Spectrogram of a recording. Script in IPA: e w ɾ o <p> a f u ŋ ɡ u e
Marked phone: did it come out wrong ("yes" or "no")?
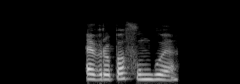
no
